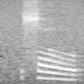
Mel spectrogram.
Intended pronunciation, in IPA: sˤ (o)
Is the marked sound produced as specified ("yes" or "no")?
yes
